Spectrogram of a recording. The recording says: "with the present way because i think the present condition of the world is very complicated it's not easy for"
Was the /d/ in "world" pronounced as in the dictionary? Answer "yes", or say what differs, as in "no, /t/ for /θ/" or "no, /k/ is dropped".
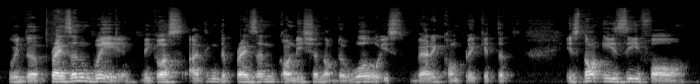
no, /d/ is dropped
